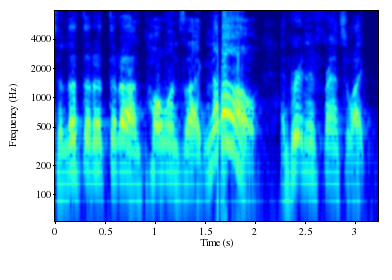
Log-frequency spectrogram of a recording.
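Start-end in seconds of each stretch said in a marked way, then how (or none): 1.5-2.0 mock no. Poland refuses.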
